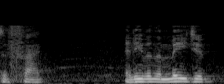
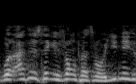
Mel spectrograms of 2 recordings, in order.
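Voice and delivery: mimicking the woman; 10 semitones higher, faster than usual. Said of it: "She went".

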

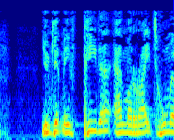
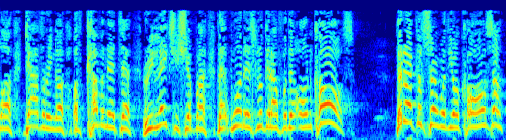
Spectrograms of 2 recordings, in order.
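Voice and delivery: raised, punchy pulpit cadence; fired-up preaching; 10 semitones higher, 6 dB louder than usual. Real, not acted. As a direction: preach it in driving bursts. Preaches at full force.

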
